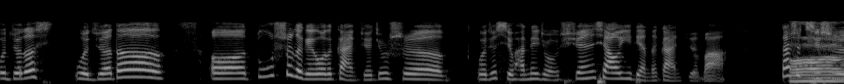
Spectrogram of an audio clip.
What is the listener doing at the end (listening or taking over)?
taking over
